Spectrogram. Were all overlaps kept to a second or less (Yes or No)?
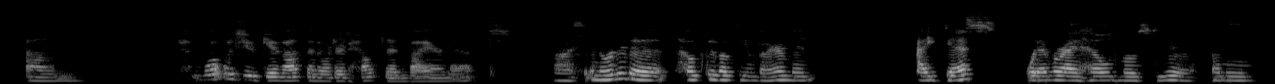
Yes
